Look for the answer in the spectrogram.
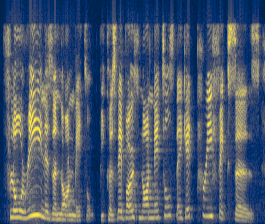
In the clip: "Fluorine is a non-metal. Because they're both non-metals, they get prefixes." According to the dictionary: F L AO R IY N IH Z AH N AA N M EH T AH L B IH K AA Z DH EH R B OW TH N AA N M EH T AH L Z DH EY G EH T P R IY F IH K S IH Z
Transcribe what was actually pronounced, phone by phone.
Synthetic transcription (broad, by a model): F L AO R IY N IH Z AH N AA N M EH T AH L B IH K AA Z DH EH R B OW TH N AA N M EH T AH L Z DH EY G EH T P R IY F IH K S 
